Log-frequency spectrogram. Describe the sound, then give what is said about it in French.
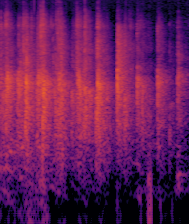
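A church audience bursts into sustained applause for God, many hands clapping in a dense, steady wash with scattered sharper claps and a few cheers rising through it. “On peut applaudir Dieu parce qu'on a vraiment un grand Dieu.”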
